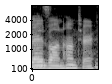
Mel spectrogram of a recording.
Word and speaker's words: Van Von Hunter: But then we have, I still don't know how to say it, Van Hunter Vaughn, or Van Von Hunter, I think it is. Van Von Hunter.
